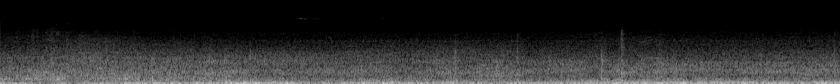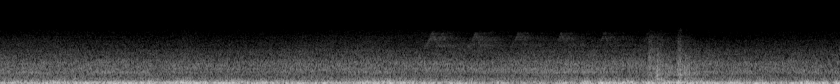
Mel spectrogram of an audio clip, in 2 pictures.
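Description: Car driving on a city street: steady low rumble of tyres and engine. A short run of faint high beeps comes about thirteen seconds in, followed by a light knock.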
